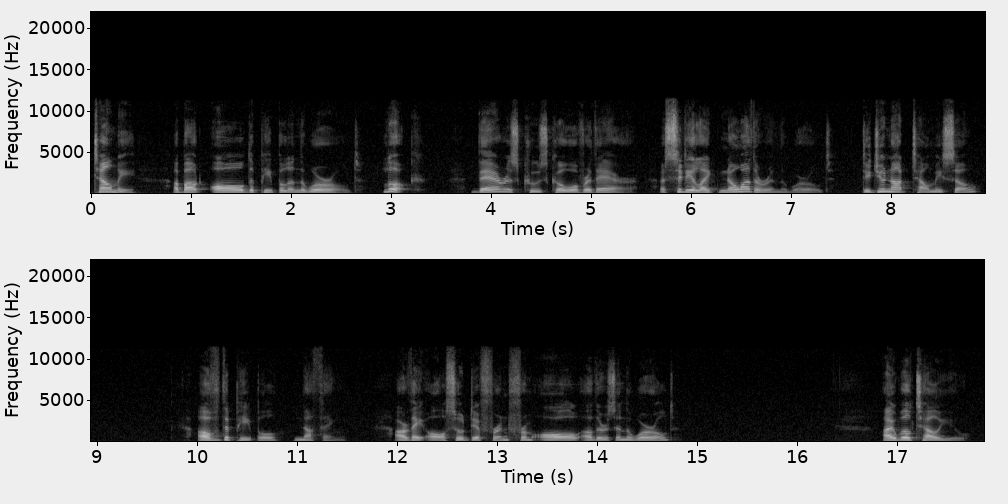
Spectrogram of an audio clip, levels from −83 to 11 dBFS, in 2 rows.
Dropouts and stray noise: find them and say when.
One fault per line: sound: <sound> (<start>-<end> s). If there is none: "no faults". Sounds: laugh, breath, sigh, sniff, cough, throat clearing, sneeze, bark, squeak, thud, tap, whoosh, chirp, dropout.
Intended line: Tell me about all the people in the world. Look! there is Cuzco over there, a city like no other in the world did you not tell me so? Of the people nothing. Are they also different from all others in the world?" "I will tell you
no faults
